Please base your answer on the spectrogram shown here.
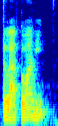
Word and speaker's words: Tlatoani: El Tlatoani, ven como le digo la T y la L siempre presente ahí.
